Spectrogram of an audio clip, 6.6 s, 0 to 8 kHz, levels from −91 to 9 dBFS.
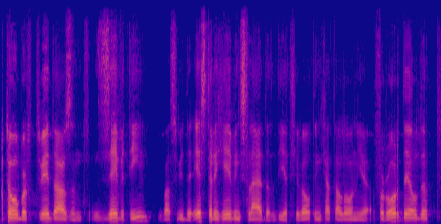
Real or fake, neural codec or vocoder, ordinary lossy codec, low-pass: fake; codec, 16 kHz, 0.9 kbps, LongCat-Audio-Codec; none; none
